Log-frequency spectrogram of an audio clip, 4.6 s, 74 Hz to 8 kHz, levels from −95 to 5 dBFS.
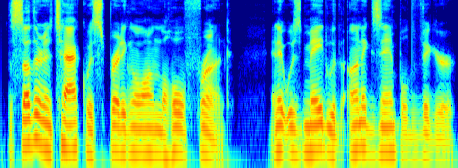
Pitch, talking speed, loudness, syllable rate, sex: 105 Hz, 210 wpm, -21 LUFS, 6.3 syllables/s, male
